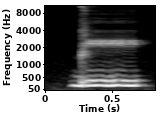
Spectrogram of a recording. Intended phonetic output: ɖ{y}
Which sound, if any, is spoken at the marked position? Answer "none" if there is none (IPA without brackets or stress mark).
y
